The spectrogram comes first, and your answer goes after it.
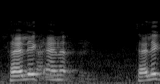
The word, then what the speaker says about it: phthalic: तो थैलिक की spelling start होती है P से, तो क्या होगा? PHTHALIC, थैलिक एनहाइड्राइड, ठीक है।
